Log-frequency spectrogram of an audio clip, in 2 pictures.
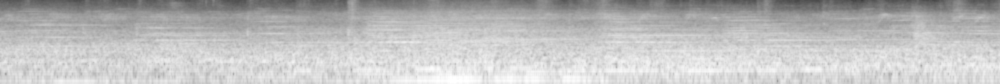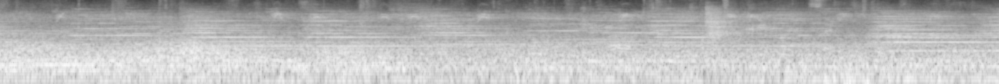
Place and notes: ambiance pendant le tournage de pigalle la nuit
Paris, France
